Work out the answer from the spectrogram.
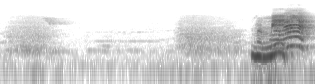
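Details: Pet talking parrot, said to say "mummy" and "papa", indoors in a small room: faint low murmuring, then one loud, sharp, rising-falling harmonic utterance near the end.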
